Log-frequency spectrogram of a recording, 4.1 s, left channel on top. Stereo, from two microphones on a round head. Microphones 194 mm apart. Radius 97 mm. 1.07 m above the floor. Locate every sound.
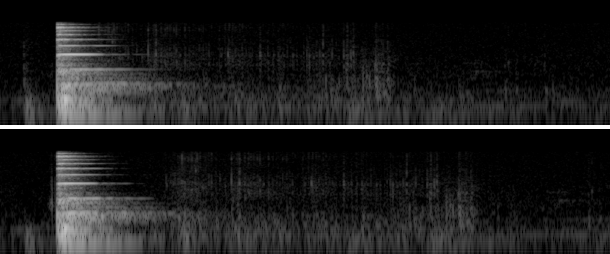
0.4 s a guitar: 30° left (ahead or behind), 1.5 m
